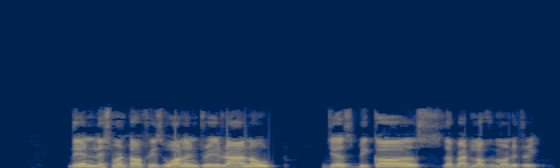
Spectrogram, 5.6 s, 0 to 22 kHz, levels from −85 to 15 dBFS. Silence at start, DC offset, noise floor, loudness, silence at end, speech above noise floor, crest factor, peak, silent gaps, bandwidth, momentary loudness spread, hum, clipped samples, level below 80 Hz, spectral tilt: 0.7 s; under 0.1%; -77 dBFS; -17 LUFS; 0.25 s; 60 dB; 16 dB; -2 dBFS; none; 8.2 kHz; 8 LU; none; under 0.1%; -56 dBFS; -4.5 dB/octave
